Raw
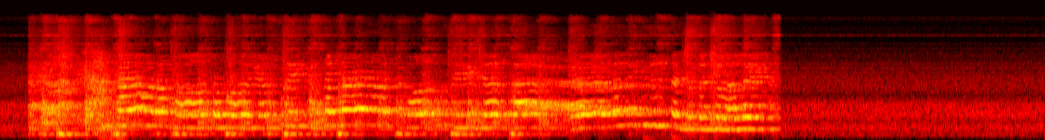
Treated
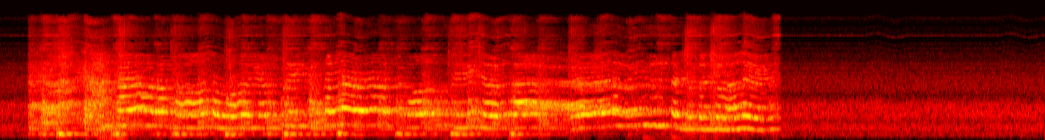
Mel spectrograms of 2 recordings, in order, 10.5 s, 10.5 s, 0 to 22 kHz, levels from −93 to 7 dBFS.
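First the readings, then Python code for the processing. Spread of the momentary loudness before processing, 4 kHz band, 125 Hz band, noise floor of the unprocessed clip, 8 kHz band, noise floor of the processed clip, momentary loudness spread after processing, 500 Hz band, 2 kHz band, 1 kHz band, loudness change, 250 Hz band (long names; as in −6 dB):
6 LU, 0.0 dB, can't be measured, −54 dBFS, 0.0 dB, −54 dBFS, 6 LU, 0.0 dB, 0.0 dB, 0.0 dB, 0.0 dB, 0.0 dB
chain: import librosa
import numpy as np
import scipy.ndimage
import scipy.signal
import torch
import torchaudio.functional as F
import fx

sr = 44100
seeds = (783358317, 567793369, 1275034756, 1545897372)

y = fx.record_warp(x, sr, rpm=45.0, depth_cents=100.0)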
